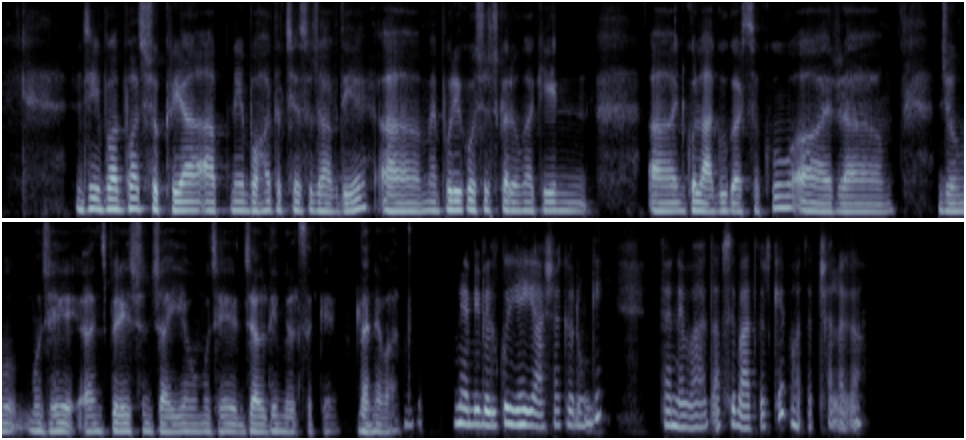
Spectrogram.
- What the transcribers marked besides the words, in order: tapping; in English: "इंस्पिरेशन"; other background noise
- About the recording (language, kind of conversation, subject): Hindi, advice, परिचित माहौल में निरंतर ऊब महसूस होने पर नए विचार कैसे लाएँ?
- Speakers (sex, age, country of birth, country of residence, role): female, 40-44, India, Netherlands, advisor; male, 30-34, India, India, user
